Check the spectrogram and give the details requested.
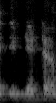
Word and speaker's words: debtor: याद रखना जब डेटर वर्ड यूज करते हैं ना, तो इसमें ना बी साइलेंट होता है, हम लोग डेटर बोलते हैं, डेप्टर नहीं बोलते, डेटर, ठीक है ना, बी साइलेंट होता है।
